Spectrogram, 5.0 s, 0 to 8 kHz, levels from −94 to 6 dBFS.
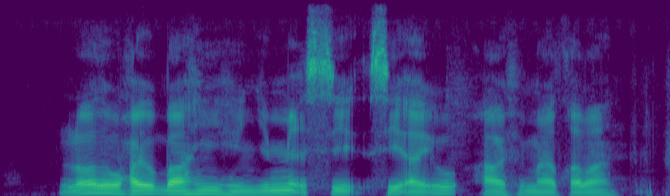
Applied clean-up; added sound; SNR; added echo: none; none; none; none.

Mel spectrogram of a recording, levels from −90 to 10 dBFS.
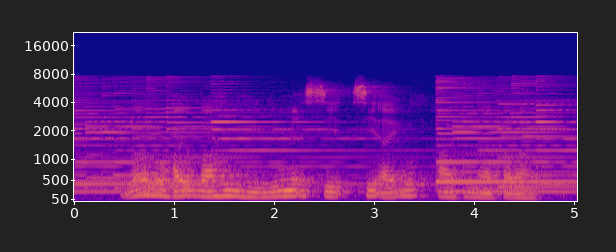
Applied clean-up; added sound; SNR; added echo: none; Harp; 5 dB; reverberation time 0.8 s.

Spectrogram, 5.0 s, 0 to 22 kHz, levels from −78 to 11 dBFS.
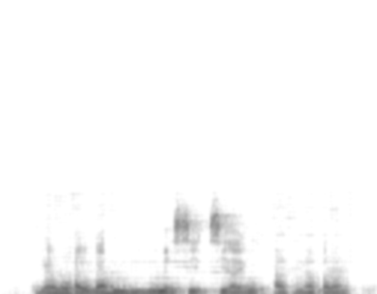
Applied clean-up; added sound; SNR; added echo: neural separator model SepFormer DNS4.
